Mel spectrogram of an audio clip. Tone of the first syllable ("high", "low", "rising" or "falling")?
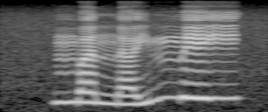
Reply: low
